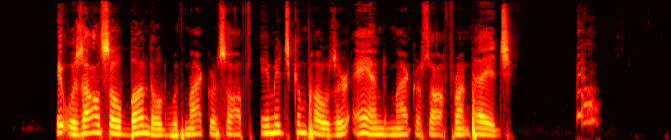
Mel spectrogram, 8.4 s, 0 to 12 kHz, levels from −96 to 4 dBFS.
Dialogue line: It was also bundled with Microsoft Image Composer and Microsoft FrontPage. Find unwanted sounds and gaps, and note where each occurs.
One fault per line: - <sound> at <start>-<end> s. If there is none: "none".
- bark at 7.2-7.5 s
